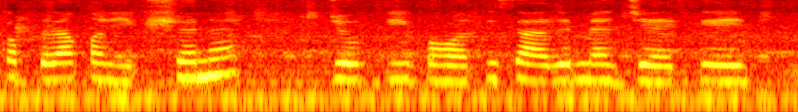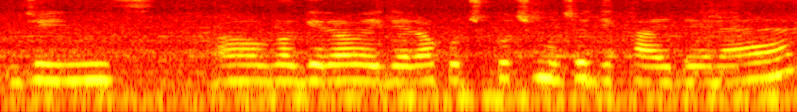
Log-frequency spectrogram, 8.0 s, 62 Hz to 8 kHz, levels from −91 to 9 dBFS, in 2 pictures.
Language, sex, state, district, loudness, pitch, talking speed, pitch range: Hindi, female, Chhattisgarh, Raipur, -15 LUFS, 245 Hz, 160 wpm, 230-260 Hz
